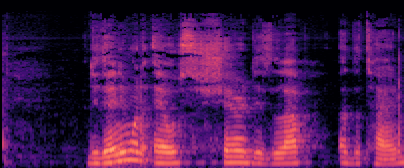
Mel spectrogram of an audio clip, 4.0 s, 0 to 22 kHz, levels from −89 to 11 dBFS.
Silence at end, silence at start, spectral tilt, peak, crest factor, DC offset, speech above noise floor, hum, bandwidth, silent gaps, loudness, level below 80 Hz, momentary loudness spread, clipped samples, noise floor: 0 s; 0.05 s; -4.5 dB/octave; -2 dBFS; 16 dB; under 0.1%; 43 dB; none; 16 kHz; none; -18 LUFS; -56 dBFS; 12 LU; under 0.1%; -61 dBFS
